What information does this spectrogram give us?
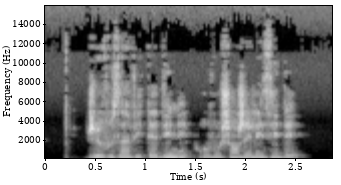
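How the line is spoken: Cheerful question. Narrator (French): demanda-t-il d'un ton enjoué

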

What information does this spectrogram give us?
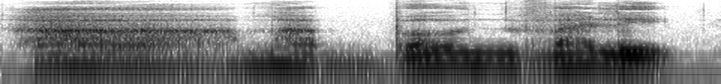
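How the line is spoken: Murmuring. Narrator (French): murmura-t-il

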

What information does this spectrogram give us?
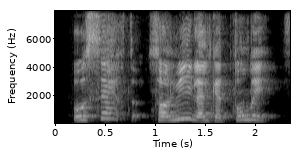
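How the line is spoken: Exclaiming. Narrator (French): s'écria Coralie

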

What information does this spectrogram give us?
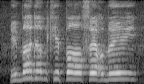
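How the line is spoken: Exclaimed. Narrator (French): s'écria le concierge

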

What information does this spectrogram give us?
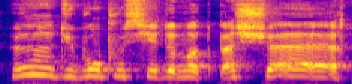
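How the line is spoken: Shouting promptly. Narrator (French): cria aussitôt Peluche

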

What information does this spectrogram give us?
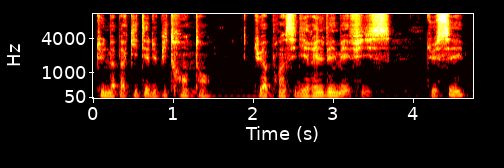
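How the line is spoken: Deep voice. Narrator (French): ajoute le duc d'une voix profonde

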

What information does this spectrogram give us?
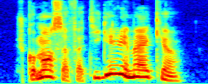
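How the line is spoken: Tired exclamation. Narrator (French): s'exclama Rémy

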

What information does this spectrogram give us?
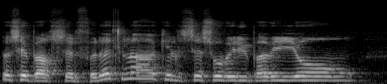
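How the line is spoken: Exclamation. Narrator (French): s'écria Rouletabille

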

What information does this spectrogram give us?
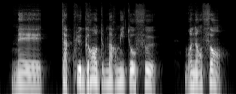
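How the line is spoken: Exclaimed. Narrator (French): s'écria David

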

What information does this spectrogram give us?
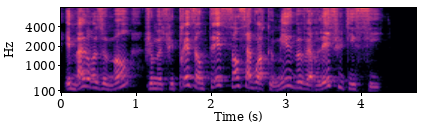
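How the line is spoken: Quick addition. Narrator (French): ajouta vivement Belfield

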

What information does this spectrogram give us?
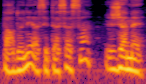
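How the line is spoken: Exclaiming. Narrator (French): s'écrie le voïvoda

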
